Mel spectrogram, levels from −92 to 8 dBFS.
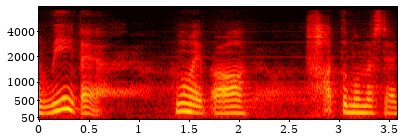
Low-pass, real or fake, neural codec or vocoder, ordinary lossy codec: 7.2 kHz; fake; codec, 16 kHz, 0.5 kbps, FunCodec, trained on LibriTTS, 25 frames a second; AAC, 48 kbps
